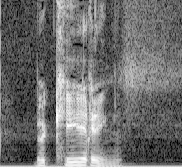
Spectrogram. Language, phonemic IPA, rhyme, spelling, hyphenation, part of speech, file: Dutch, /bəˈkeː.rɪŋ/, -eːrɪŋ, bekering, be‧ke‧ring, noun, Nl-bekering.ogg
- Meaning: religious conversion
